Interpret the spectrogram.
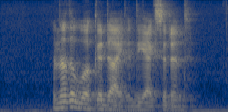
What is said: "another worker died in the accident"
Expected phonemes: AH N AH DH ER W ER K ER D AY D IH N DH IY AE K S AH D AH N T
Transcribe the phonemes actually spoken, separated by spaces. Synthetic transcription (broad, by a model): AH N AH DH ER W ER K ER D AY D IH N DH IY AE K S AH D AH N T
